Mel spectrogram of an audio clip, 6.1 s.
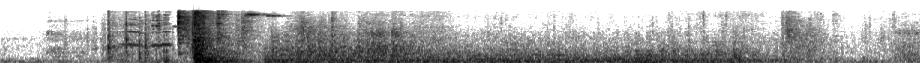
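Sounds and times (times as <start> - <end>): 
heavy main door sliding open with clicks, creaks and grinding: 0.7 - 6.0.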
